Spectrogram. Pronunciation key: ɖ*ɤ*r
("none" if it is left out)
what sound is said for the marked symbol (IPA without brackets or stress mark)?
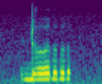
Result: ɤ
